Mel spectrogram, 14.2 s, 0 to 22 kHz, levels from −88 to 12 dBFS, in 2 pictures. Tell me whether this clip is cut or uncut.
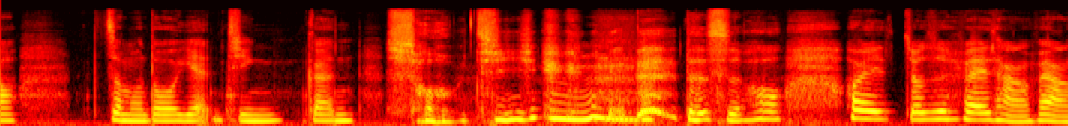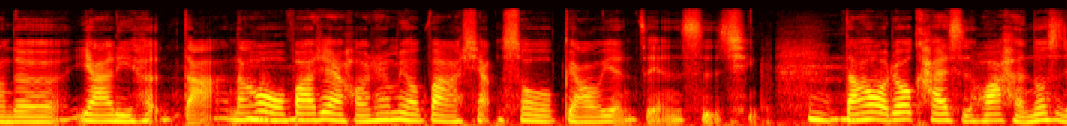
uncut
